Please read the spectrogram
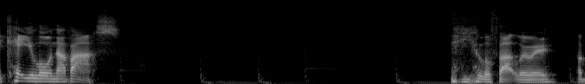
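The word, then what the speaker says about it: Keylor Navas: of it oh God your kilo Navas pronunciation is mildly infuriating why should it be Navas or something okay should be Kayla Navas you love that Louis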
